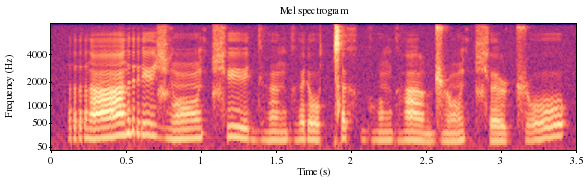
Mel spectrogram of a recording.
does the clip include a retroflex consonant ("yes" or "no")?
yes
